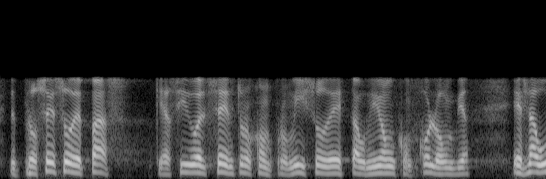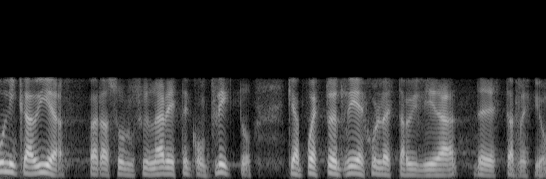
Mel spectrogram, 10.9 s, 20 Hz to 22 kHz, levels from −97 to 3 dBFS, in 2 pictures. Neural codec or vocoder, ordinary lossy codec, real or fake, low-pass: autoencoder, 48 kHz, 32 numbers a frame, DAC-VAE, trained on Japanese speech; none; fake; 3.6 kHz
